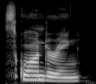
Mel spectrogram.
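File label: "squandering", American English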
